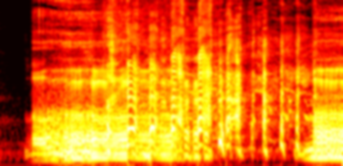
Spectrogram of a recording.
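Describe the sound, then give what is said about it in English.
A voice imitates someone retching and gagging while straining to hold back vomit, with drawn-out groaning heaves and choked, sputtering bursts, loud. It imitates a man in the corner of the camp at Snake Rock trying not to throw up. “there's no pride in holding it down. Just go and chuck it up.”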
